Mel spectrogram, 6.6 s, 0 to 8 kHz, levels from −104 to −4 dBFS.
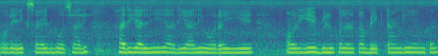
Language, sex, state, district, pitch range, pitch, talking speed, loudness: Hindi, female, Bihar, Sitamarhi, 210-220 Hz, 215 Hz, 175 wpm, -25 LUFS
